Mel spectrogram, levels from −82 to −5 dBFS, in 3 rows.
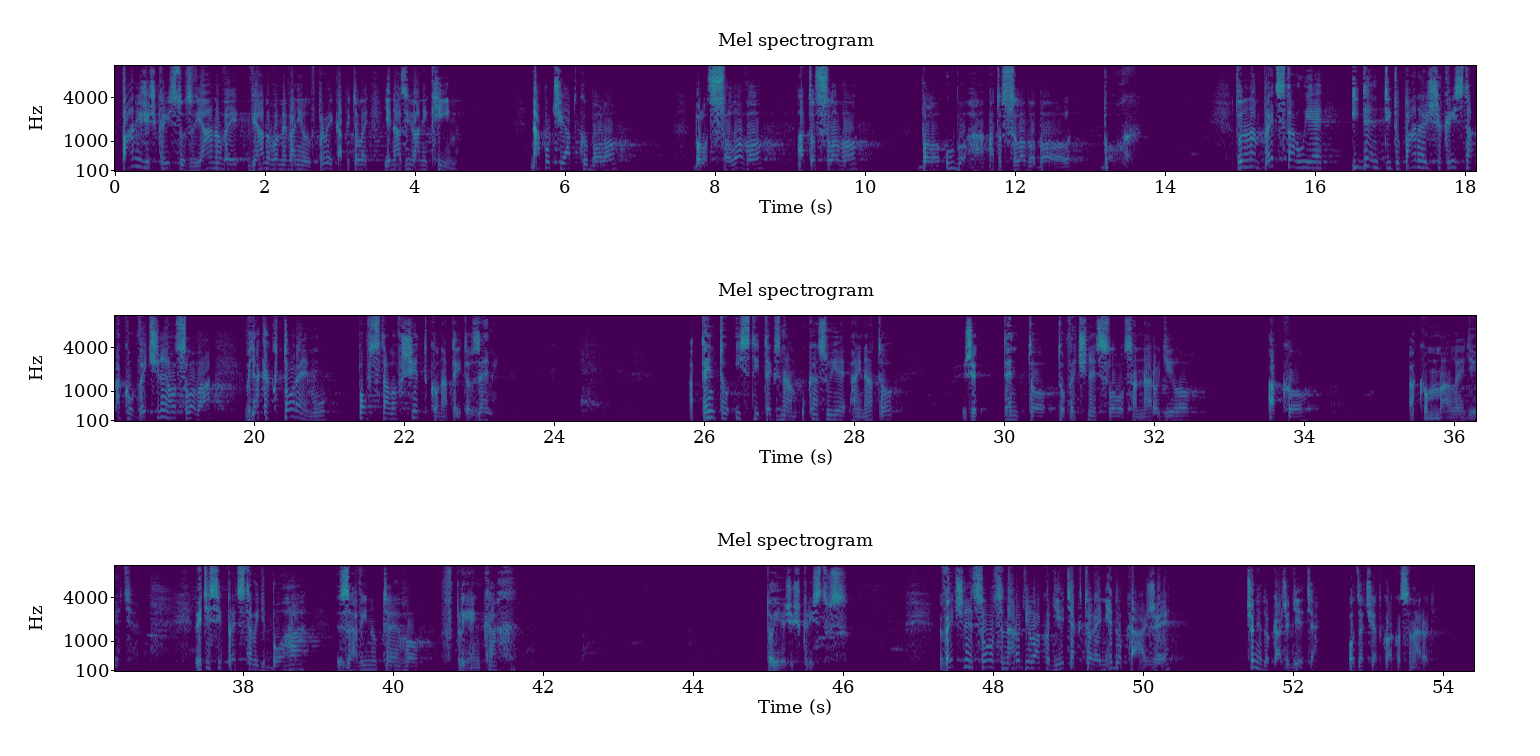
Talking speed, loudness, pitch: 100 wpm, -41 LUFS, 185 Hz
